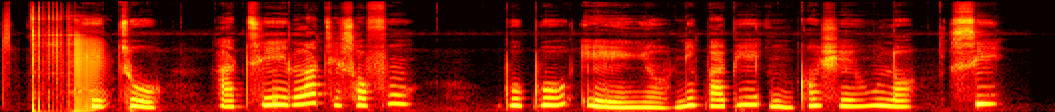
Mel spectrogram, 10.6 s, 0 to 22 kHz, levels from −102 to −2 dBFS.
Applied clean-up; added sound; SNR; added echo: neural mask model RNNoise.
